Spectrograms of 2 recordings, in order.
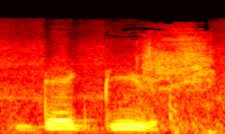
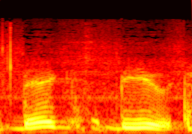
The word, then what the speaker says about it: Big Butte: And you know, a lot of those Eastern people, they keep mispronouncing that all the time, and they keep saying Big Butt. – That's true. Only you and I know the real pronunciation, Big Butte.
